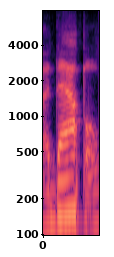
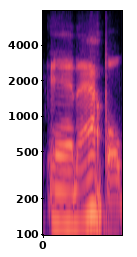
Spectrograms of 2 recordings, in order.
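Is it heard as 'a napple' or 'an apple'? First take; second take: a napple; an apple. First: The n sound begins the second word. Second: The n sound ends the first word. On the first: This is the older form of the word. The speaker calls it wrong. "we don't say uh" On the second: This is the modern form of the word. The speaker calls it right. "we say an apple"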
